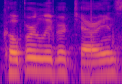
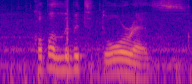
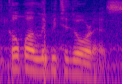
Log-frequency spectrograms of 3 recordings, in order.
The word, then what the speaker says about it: Copa Libertadores: Copa Libertadores. That's how you say it. Why is he saying Libertarians? Cuz autocorrect way, but it's the Copa Libertadores.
